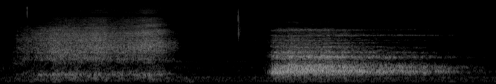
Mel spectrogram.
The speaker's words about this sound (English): Now I want you to take another deep breath.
